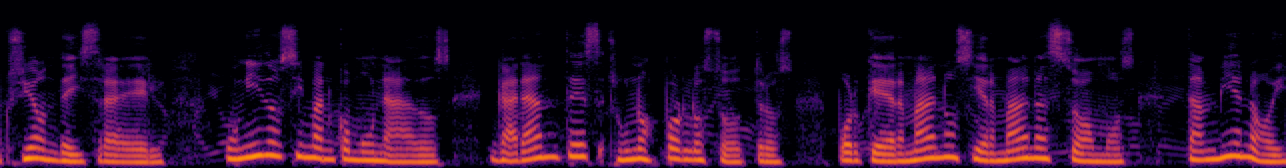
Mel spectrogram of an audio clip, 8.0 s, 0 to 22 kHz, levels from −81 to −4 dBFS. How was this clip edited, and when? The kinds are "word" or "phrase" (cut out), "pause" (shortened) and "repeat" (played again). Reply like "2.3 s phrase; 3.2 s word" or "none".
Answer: 3.8 s word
